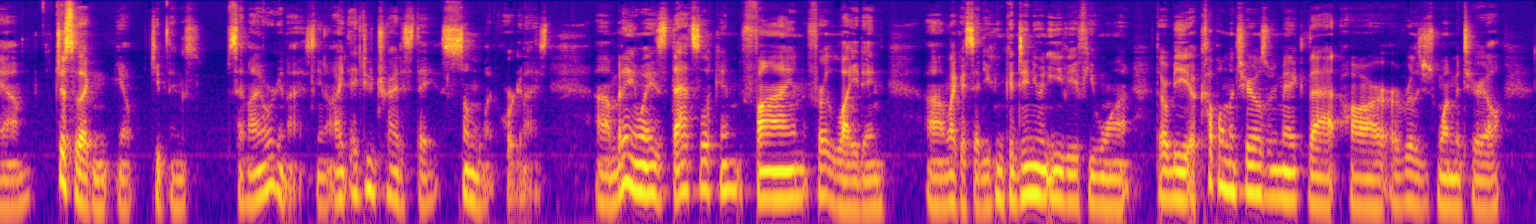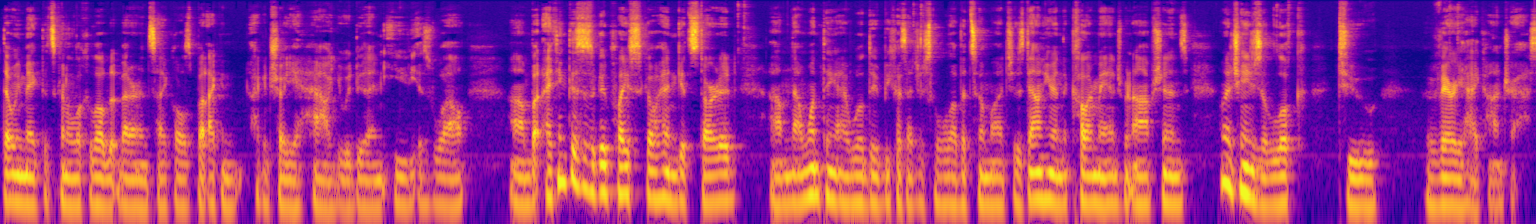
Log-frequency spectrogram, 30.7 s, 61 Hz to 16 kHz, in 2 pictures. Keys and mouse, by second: 5.2 shift+middle click, 19.4-19.7 middle drag, 24.5 click, 28.2-30.0 drag.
